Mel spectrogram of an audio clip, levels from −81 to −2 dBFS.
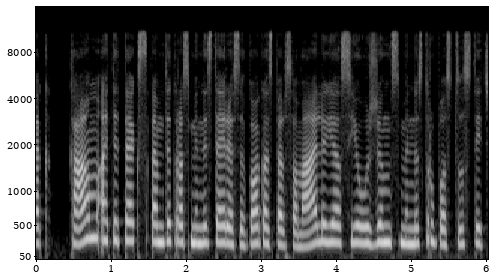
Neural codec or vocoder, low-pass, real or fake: codec, 24 kHz, 0.9 kbps, WavTokenizer, medium speech release version 1; 10.8 kHz; fake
